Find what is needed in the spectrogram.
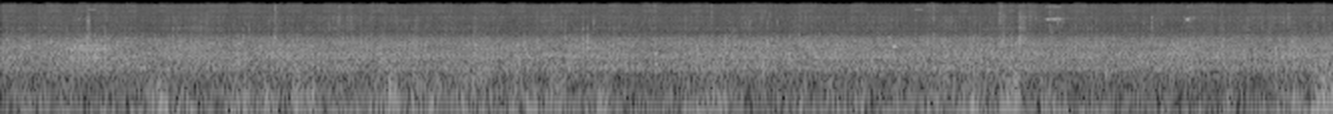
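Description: Steady wind noise on the microphone of a camera mounted on a moving bicycle, mixed with the rolling of the bike over the path.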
